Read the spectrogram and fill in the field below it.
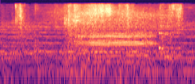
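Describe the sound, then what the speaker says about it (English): A cow in the StarCraft II video game gives a single long, drawn-out moo, loud and close against a steady game background hum. "Yeah, got the cow."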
